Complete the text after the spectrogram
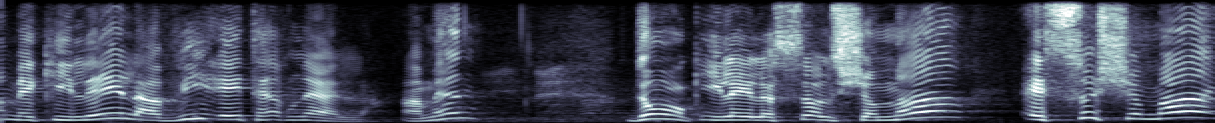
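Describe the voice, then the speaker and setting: A man from Louisiana with an American accent, a pastor whose first language is English, preaching earnestly, repeating words and pausing with fillers. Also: very high-pitched. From Louisiana, United States. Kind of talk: sermon with personal story.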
